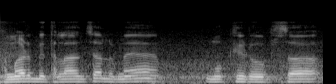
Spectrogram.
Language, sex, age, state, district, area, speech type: Maithili, male, 60+, Bihar, Madhubani, rural, spontaneous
